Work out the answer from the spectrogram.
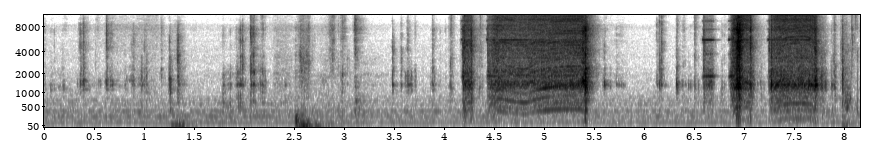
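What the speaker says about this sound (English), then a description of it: "even though this drill kept going" A power drill driving screws while making a holster whirs in two loud bursts, its pitch sliding as the motor spins up and slows, with clicks and taps in the quieter gaps between.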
